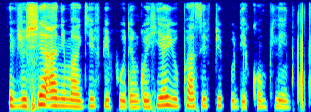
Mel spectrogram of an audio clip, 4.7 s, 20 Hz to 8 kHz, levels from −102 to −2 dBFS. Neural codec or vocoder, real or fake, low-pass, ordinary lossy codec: none; real; 7.2 kHz; none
